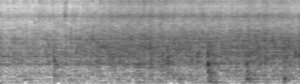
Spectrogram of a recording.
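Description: Ginger and garlic sautéing for chicken handi, a steady close sizzle of frying with faint stirring scrapes across the whole stretch and one brief sharper clink midway, no talking.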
